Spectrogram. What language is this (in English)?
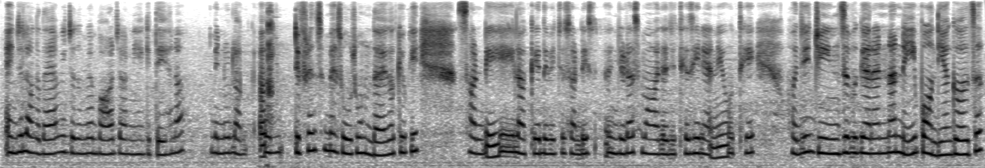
Punjabi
